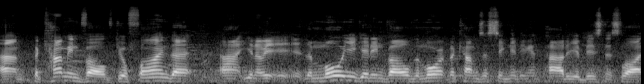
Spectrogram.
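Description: With an Australian accent, a man talks at a very fast pace with a fairly high pitch and ordinary pitch variation over noticeable background noise. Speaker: print business owner and industry association chairman. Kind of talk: interview. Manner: halting, many fillers.

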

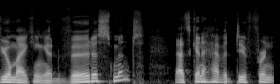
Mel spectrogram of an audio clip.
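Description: Talking at a very fast pace with an Australian accent, a man shows ordinary pitch variation in a dry, close sound with no echo. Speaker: podcast host and lawyer marketing expert. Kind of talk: solo video/podcast monologue, informal explainer. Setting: video recording. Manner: casual, conversational.

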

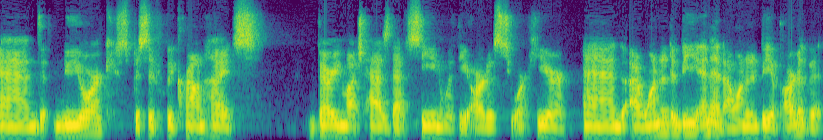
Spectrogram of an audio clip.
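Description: Delivering his words at a moderate pace, a man with a Canadian accent keeps a medium pitch and a monotone, flat intonation. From Canada, Toronto. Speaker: singer-songwriter. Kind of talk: casual interview. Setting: video call. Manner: halting, many repetitions and fillers.

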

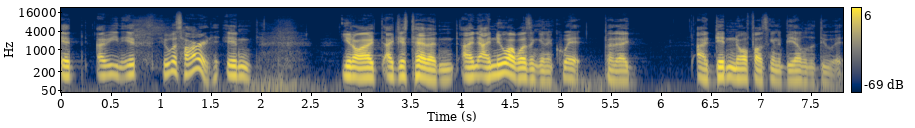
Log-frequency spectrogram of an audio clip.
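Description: Over a very clean recording with a silent background and a dry, close sound with no echo, a man with an American accent talks at a very fast pace in a fairly high voice, with lively intonation, big swings in loudness, and long, frequent pauses. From US Midwest (Detroit). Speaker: hunter, club member. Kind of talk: casual interview.

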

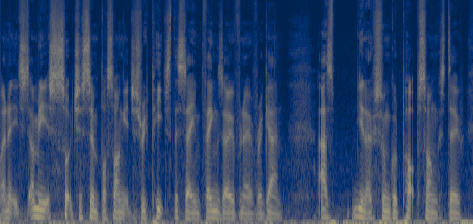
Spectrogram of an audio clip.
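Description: The speaker talks in a Potteries accent at a fairly quick pace. Pitch varies in an ordinary way. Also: man. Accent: Potteries (Stoke) English. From Stoke-on-Trent, England. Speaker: singer-songwriter. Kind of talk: interview. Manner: halting.

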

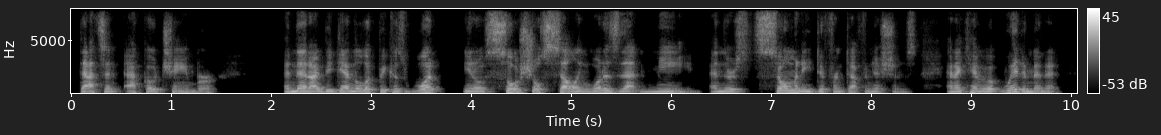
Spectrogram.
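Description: A man's medium-pitched voice with vocal fry and lively intonation, set against a quiet background. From US Northeast, Hudson Valley New York. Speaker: sales trainer. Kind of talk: interview.

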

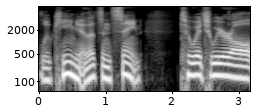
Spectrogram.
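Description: The man talks with ordinary pitch variation. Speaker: podcast host. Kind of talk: solo podcast monologue with personal testimony. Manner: conversational, earnest, with filler words.

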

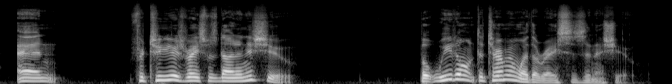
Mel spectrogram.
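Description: On a very clean recording with a silent background, a fairly high-pitched man moves at a moderate pace with very wide pitch swings and long, frequent pauses. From US Northeast, New Jersey. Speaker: music producer and author. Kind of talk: casual chat.

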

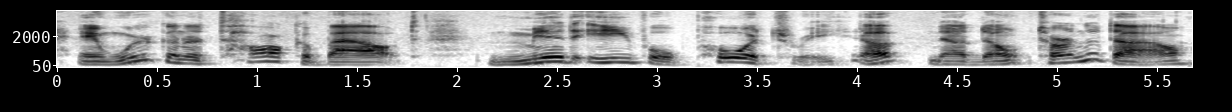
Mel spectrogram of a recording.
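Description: Very slow speech from a man, fairly high in pitch, with vocal fry and very wide pitch swings. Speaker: radio host. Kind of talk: radio interview. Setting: on campus, radio show.

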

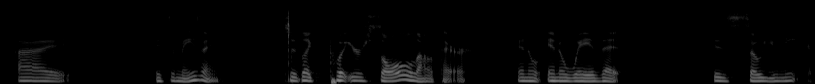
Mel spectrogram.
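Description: Her voice dark and mellow, a woman with an American accent speaks at a very deep, low pitch and a fairly slow pace, with fairly even intonation and long, frequent pauses. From Southern California. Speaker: burlesque performer and show producer. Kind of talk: casual chat.

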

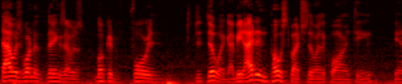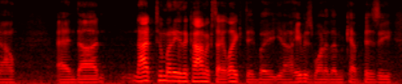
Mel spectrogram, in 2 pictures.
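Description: Speaking with an American accent, a man moves at a fairly quick pace with ordinary pitch variation. His tone is bright and sharp, with vocal fry. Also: medium pitch for a man. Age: 20s. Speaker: comedian. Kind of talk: casual chat. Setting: podcast studio.

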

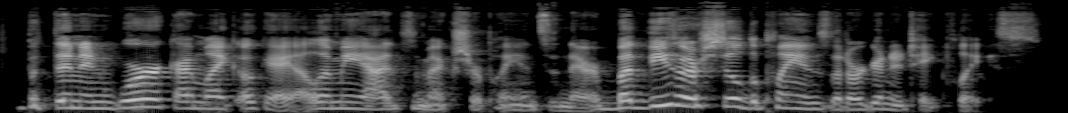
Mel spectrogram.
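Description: A woman's fairly high-pitched voice with vocal fry and lively intonation, at a very fast pace with hardly any pauses. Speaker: podcast co-host.

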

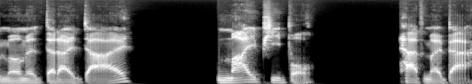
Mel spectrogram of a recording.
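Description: On a very clean recording with a silent background, a man with an American accent speaks in a very deep, low pitch with vocal fry and ordinary pitch variation. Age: 30s. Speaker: food company co-founder. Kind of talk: interview conversation.

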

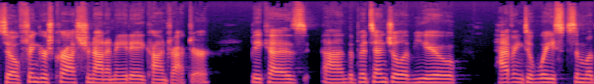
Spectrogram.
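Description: Speaking very fast with a monotone, flat intonation, a woman with an American accent has a fairly low pitch, captured in a very clean recording with a silent background and a dry, close sound with no echo. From Florida, Orlando. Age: 40s. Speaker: business development executive at a lender. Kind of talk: podcast interview.

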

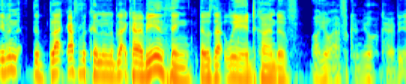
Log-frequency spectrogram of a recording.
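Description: With a London accent, a man at medium pitch talks fairly quickly with hardly any pauses, lively intonation and big swings in loudness. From London, Tottenham. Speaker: audio engineer. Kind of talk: casual chat. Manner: casual, rambling.

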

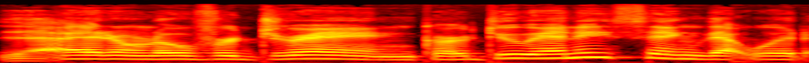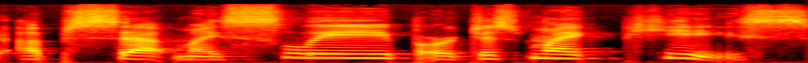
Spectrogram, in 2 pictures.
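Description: In a normal speaking voice, a woman with medium pitch talks at a fairly slow pace with hardly any pauses and lively intonation. The recording is very clean, with a silent background. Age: 60s. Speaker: writing teacher and author. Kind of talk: casual chat.

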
